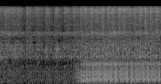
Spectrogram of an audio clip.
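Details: Stihl FS46 two-stroke string trimmer that won't rev up, owner thinks carb adjustment needed: buzzes, then on throttle the note rises only a little, muffled and strained; bogging under throttle found caused by plugged spark arrestor restricting exhaust.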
